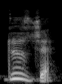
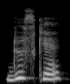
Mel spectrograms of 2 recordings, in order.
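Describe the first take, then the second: First: The middle consonant is a J sound. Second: The middle consonant is a K sound. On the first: The speaker calls it right. "Telaffuzu Düzce" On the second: The speaker calls it wrong. "Düzke değil"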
